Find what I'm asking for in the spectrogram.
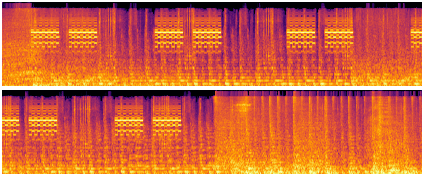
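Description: An incoming call rings as a phone ringtone, a repeating electronic melody in short bursts with brief gaps, loud and continuous throughout without any speech over it.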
